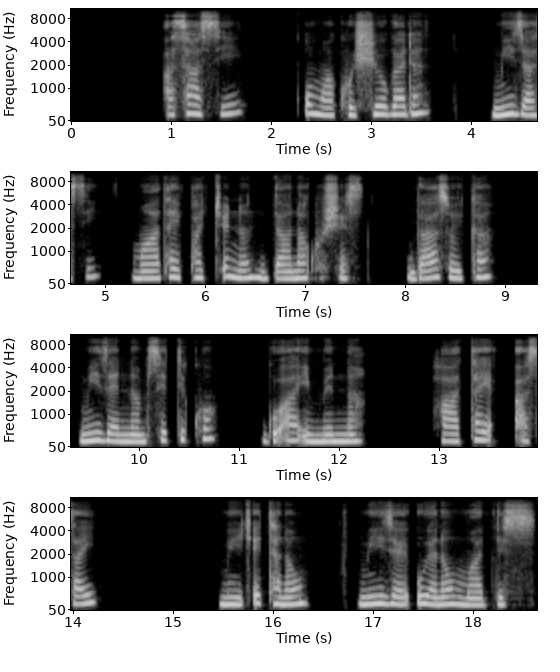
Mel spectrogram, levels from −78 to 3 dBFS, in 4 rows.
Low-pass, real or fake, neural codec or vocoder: 9.9 kHz; real; none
